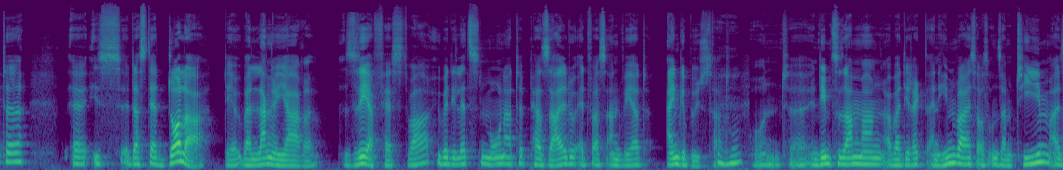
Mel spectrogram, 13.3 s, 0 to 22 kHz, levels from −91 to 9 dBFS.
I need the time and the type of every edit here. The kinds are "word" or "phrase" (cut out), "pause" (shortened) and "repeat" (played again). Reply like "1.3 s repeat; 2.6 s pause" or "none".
9.4 s pause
